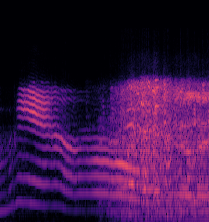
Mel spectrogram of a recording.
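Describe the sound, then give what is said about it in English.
A pet cat named Minerva, brought over to be left for the afternoon, lets out one long, drawn-out meow, loud, that slides into a harsh, raspy yowl for its final seconds. No one speaks over it. “I just dropped by to leave our cat with Harriet for the afternoon.”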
